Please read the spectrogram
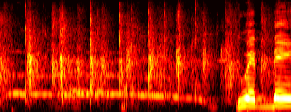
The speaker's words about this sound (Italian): dai un applauso, fate un applauso dal vivo.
